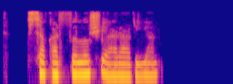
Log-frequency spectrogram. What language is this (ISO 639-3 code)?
kat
